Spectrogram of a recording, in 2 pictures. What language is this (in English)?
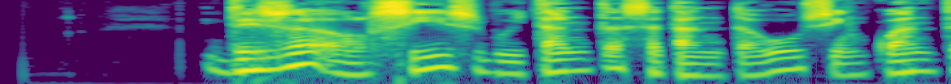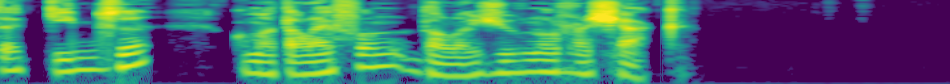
Catalan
